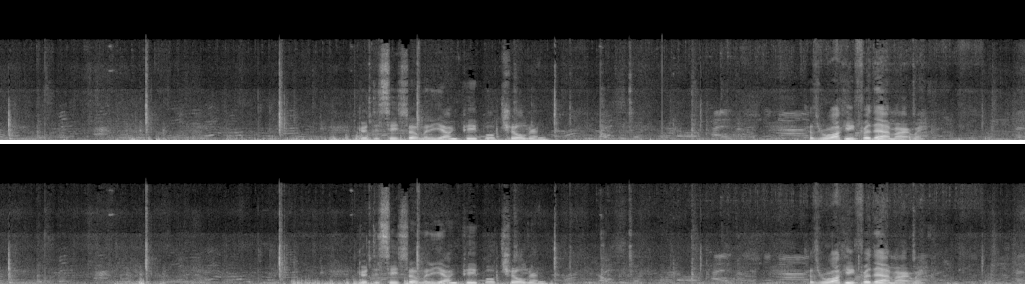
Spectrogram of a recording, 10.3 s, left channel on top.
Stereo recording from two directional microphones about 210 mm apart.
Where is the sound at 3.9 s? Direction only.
Centre (ahead or behind).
